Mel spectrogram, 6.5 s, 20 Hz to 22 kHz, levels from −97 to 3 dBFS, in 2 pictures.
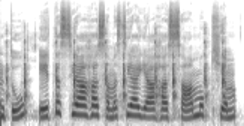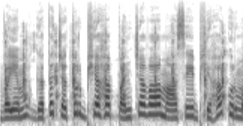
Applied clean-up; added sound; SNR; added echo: none; Clock; 12 dB; none.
